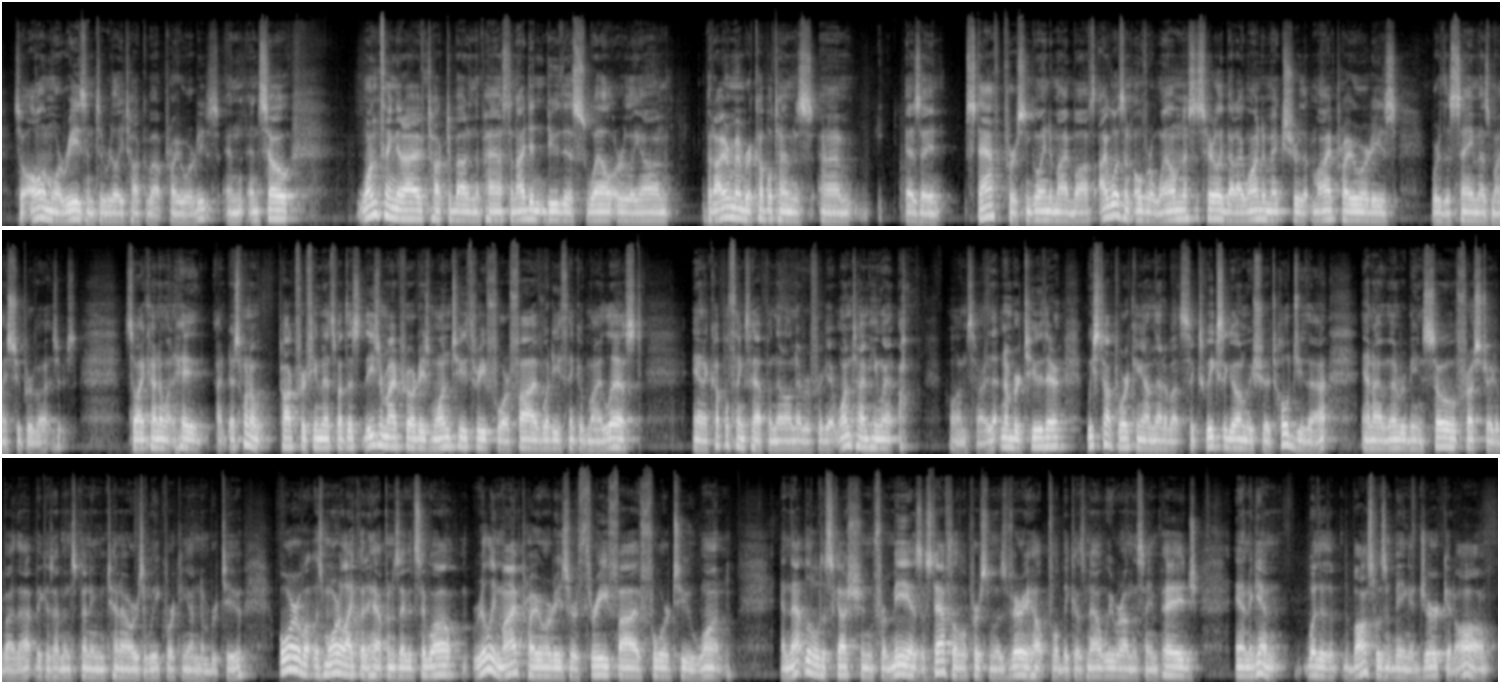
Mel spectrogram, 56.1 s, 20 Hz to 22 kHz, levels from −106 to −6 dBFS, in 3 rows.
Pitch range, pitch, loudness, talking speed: 95-115 Hz, 105 Hz, -25 LUFS, 225 wpm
